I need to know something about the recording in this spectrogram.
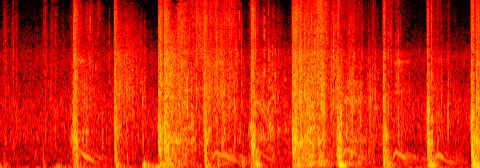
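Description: Hands rustle through leafy plants.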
